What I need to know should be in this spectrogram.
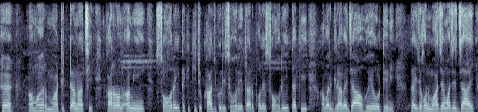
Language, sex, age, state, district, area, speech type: Bengali, male, 45-60, West Bengal, Paschim Medinipur, rural, spontaneous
